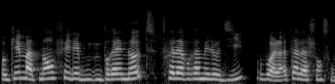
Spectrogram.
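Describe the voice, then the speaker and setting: At a moderate pace, the delivery carries an animated tone. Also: woman. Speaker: talk show co-host. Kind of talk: casual chat.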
